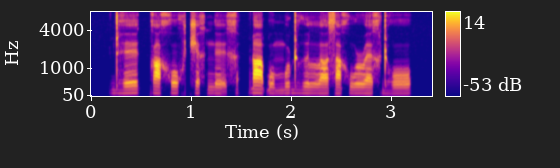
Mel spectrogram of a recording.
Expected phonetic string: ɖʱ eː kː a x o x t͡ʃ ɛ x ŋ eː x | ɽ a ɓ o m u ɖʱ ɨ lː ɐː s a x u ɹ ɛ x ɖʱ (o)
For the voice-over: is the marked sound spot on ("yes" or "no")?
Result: no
